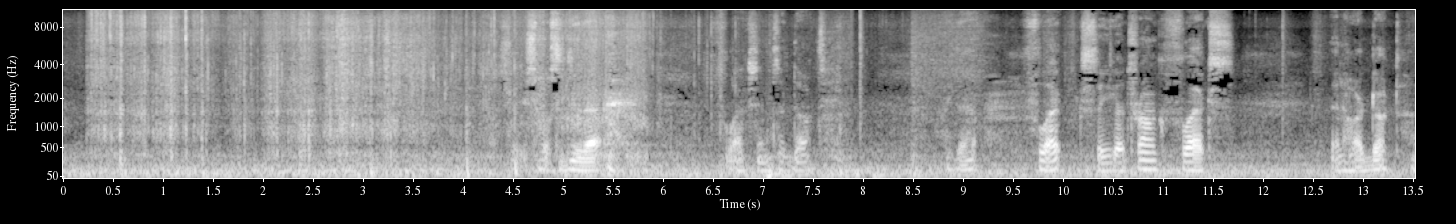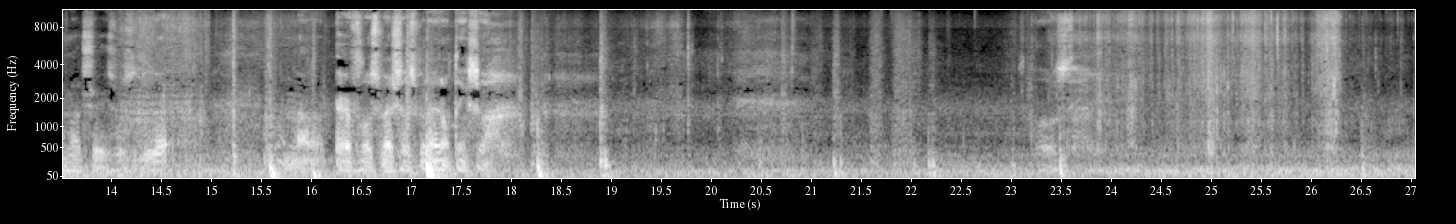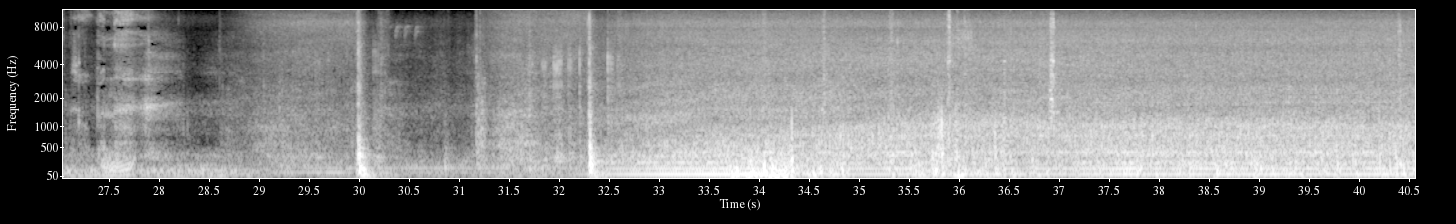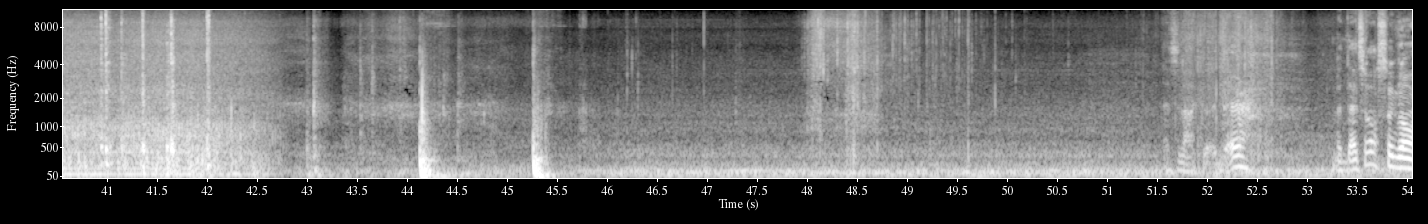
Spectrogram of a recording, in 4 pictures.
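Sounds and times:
air conditioner unit humming: 0:00.0 - 0:14.2, 0:14.9 - 0:54.0
handling noise: 0:29.6 - 0:42.7.

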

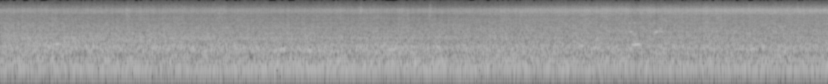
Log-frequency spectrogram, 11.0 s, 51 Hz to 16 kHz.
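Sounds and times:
fire engine idling: 0:00.0 - 0:11.0.

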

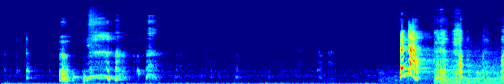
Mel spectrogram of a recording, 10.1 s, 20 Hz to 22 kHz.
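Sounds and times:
woman sobbing: 0:00.0 - 0:03.9.

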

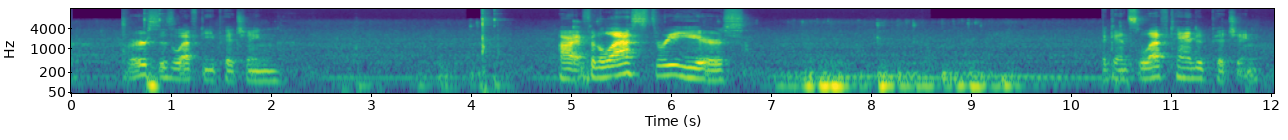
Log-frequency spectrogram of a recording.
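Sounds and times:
computer keyboard typing: 0:03.9 - 0:04.4, 0:07.2 - 0:09.5
low thuds: 0:07.0 - 0:09.7.

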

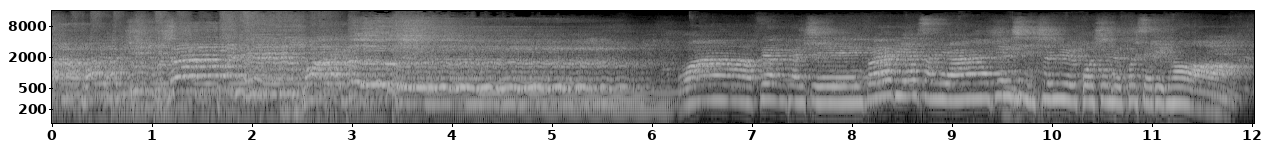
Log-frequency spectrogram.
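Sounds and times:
woman singing long notes: 0:00.0 - 0:06.9.

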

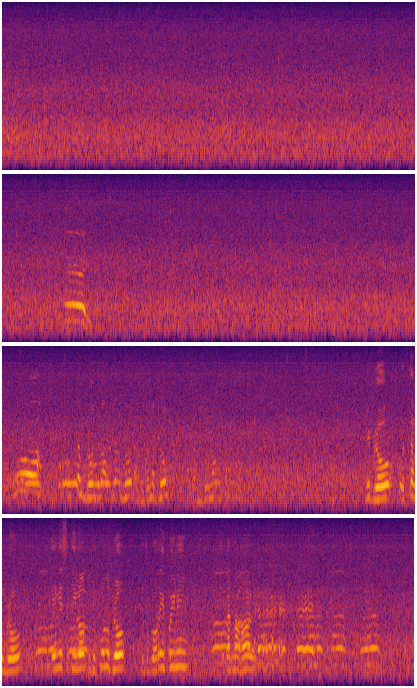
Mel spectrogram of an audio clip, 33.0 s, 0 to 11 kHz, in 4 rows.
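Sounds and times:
river rushing over stones: 0:00.0 - 0:33.0
person shouting: 0:09.4 - 0:10.1, 0:16.7 - 0:18.2, 0:25.4 - 0:26.5, 0:29.0 - 0:29.7, 0:30.6 - 0:32.4.

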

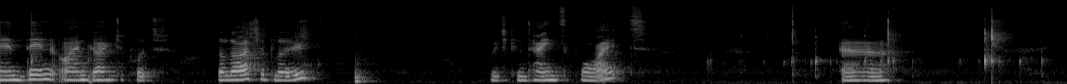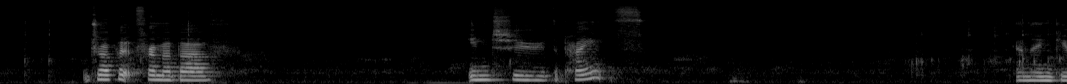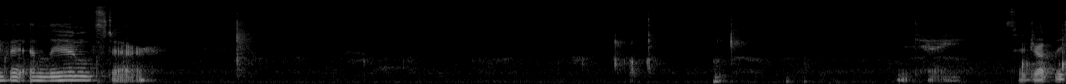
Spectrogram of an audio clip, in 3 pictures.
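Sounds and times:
stick tapping plastic cup: 0:31.5 - 0:32.0.

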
